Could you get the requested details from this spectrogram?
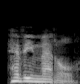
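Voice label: "heavy metal", American English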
